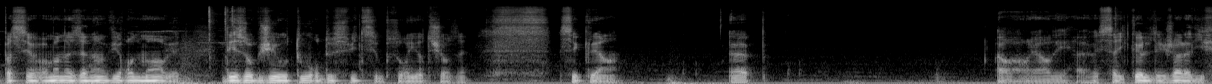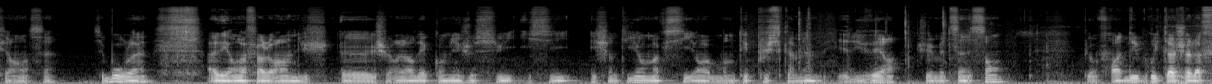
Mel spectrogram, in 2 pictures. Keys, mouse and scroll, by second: 15.9-18.3 scroll down 1, 18.3-19.0 scroll down 1, 19.0-21.4 drag, 21.4 KP_0.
